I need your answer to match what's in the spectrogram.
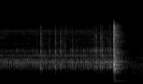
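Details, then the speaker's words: Faint scattered ticks over a thin hiss, then one sharp relay clack with a short low buzz. A screen-printing heat press (possibly a Workhorse) chatters when it cycles off after its fried relay and parts were replaced. Owner asks whether this is normal. "got it functioning again but um makes a chattering relay sound um in the relay I mean when it kicks off"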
